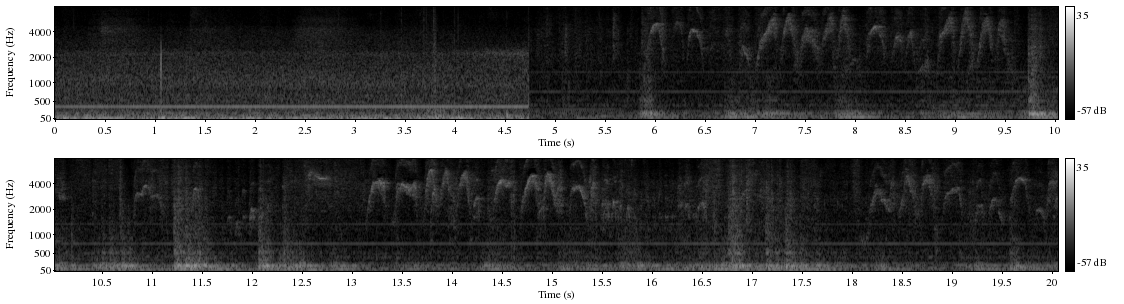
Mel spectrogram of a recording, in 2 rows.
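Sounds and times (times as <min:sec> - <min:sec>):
faint steady hum: 0:00.0 - 0:10.6
small birds chirping: 0:05.9 - 0:20.0.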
